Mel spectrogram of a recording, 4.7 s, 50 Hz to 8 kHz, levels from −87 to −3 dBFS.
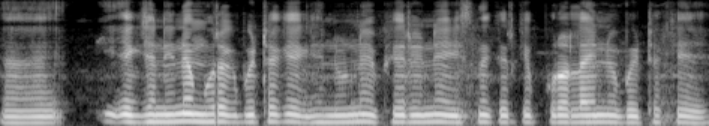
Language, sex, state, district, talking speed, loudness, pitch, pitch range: Sadri, male, Chhattisgarh, Jashpur, 305 wpm, -18 LUFS, 155 Hz, 155-165 Hz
